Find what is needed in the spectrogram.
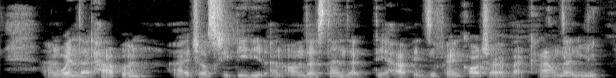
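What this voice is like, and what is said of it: Non-native accent. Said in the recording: “my student may struggle to understand something due to my accent ... my accent is a barrier between what I said and your understanding”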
